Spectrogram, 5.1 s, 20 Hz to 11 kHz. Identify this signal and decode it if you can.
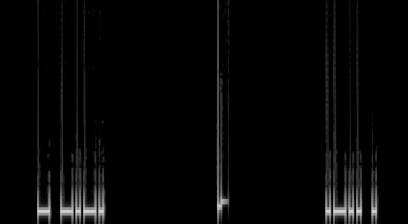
Morse code, heard as a keyed tone, about 25 wpm, 700 Hz. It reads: TC LE
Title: Top Two Letter Combinations in Words 25wpm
